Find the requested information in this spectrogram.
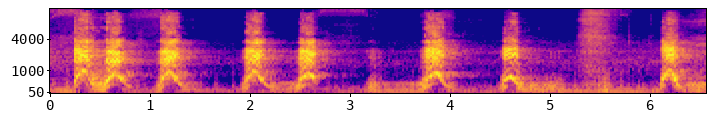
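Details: Pack of hounds pursuing a fleeing squirrel, barking excitedly in a steady run of about ten sharp barks, some doubled, spaced under a second apart, above a constant low mechanical hum.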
